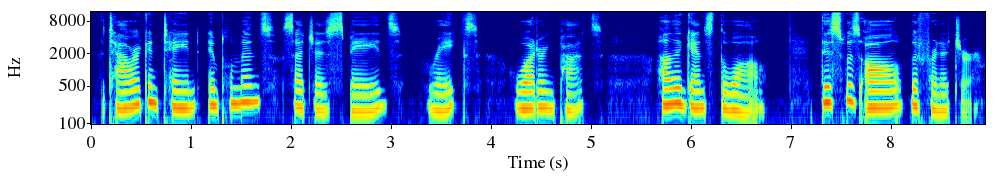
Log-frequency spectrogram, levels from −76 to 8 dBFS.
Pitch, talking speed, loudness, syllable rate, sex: 200 Hz, 125 wpm, -19 LUFS, 4.6 syllables/s, female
